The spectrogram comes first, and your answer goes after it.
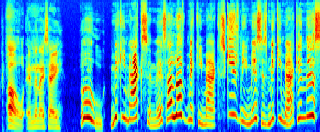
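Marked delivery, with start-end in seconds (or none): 1.6-6.4 very high-pitched, put-on British accent. Retelling own past remarks to a woman who corrected them, very high british voice. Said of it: "my voice is very high and very British".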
